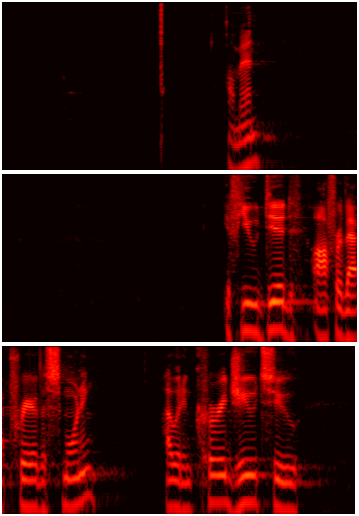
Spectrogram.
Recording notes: This audio is taken from the October 29, 2023 worship service at FBC Charlottetown.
